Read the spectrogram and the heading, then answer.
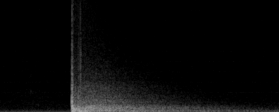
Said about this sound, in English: With every strike of the hammer,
